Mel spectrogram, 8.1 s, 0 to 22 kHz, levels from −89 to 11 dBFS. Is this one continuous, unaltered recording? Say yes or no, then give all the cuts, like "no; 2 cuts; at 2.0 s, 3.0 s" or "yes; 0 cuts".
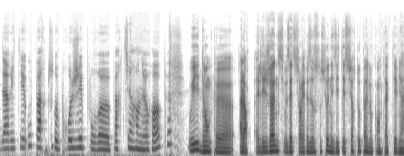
no; 2 cuts; at 1.1 s, 5.0 s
